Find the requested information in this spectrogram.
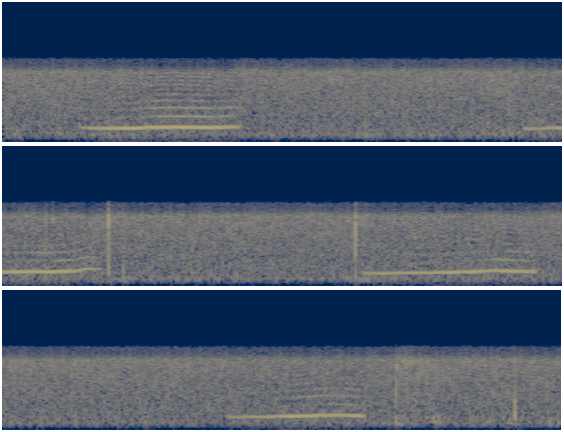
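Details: Sleeping pet cat snoring, a nasal whistled tone on each breath lasting under a second, rising a little at the end, repeated four times roughly every two and a half seconds against faint room hiss.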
